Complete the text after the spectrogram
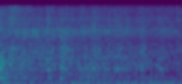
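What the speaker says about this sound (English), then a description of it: "I'm using a frying pan" A Chinese-inspired stir fry mix sizzles and crackles steadily in a frying pan, a continuous dense hiss of frying food without speech.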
